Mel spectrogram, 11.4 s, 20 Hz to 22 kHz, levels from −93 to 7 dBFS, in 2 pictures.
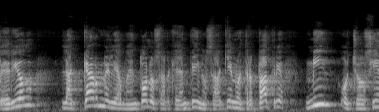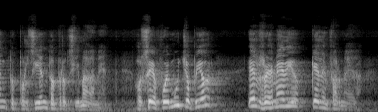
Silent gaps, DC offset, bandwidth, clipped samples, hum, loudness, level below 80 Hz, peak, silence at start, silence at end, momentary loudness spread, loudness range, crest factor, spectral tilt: none; under 0.1%; 8.4 kHz; under 0.1%; none; -22 LUFS; -60 dBFS; -4 dBFS; 0 s; 0.25 s; 13 LU; 3 LU; 18 dB; -6 dB/octave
